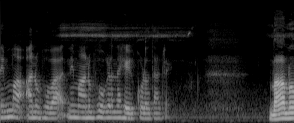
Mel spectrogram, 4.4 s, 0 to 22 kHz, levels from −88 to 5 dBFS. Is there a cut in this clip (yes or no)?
no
